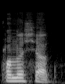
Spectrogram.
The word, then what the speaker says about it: поносят: Преданные Господа так терпеливы, что никогда не склонны мстить за себя, даже если их поносят, обманывают, проклинают, беспокоят, презирают или даже убивают. – Мне кажется, что слово «поносят» читается как «поносят».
